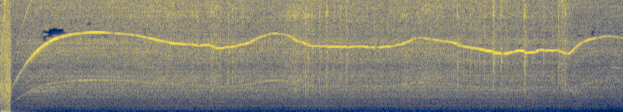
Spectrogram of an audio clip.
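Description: Dental drill whining at a high pitch: it spins up sharply at the start, then holds a steady whine that wavers slightly. The pitch dips a little near the end and climbs back up.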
